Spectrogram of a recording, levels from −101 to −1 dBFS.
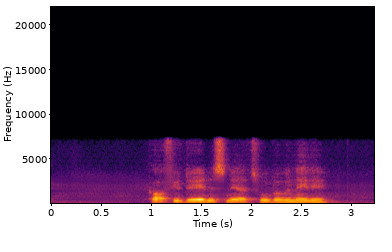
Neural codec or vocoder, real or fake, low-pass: codec, 24 kHz, 0.5 kbps, DualCodec; fake; 7.2 kHz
